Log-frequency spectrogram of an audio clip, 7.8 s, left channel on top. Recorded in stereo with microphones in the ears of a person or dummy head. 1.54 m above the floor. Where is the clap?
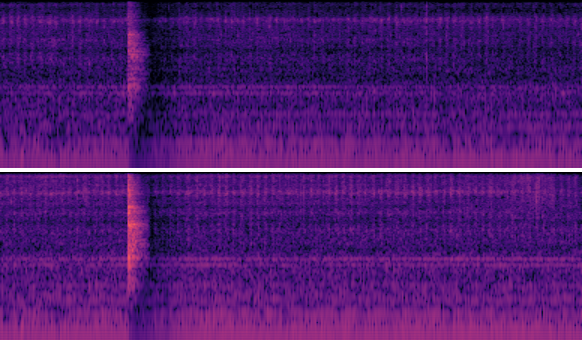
55° right (ahead or behind), 0.5 m.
